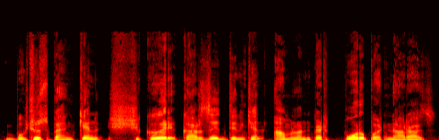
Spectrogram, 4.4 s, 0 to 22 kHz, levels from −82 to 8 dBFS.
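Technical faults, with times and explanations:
3.06 to 3.11 s, frames out of order: for about 50 ms, two neighbouring chunks play back swapped, so the later bit comes first and then the earlier one. You hear a quick garbled flutter. The chunk size fits two single coded frames of roughly 21 ms each trading places, and no time is lost overall.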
